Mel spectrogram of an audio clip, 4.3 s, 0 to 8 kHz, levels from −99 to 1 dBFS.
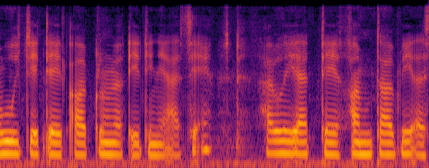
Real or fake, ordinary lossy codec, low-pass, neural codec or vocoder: fake; none; 7.2 kHz; autoencoder, 22.05 kHz, a latent of 192 numbers a frame, VITS, trained on many speakers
